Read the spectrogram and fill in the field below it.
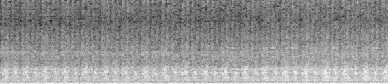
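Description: A JMC truck engine idles roughly, shaking because of a low-power injector, producing a steady close-up drone with an uneven, knocking low-end pulse.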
